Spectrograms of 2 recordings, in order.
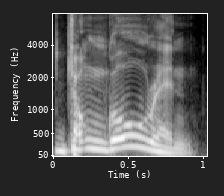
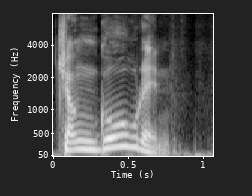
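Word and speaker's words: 中国人: Perth, and she said, your pronunciation was very good and your use of tones was very accurate. Zhongguoren. And apparently tones is the most difficult part.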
